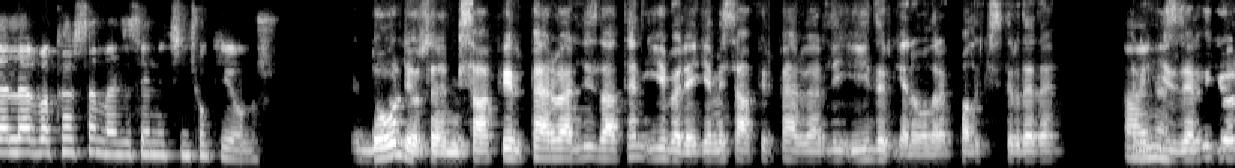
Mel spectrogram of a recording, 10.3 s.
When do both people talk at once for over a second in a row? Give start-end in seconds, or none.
none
